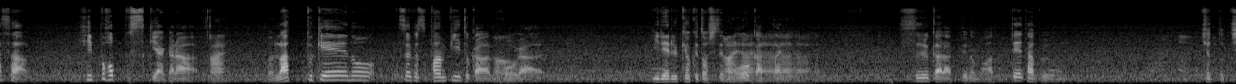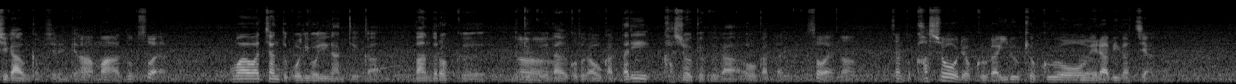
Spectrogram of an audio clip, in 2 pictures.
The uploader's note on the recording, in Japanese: 夜中の鴨川収録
